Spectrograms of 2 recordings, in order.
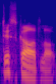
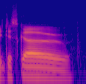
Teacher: Yeah, disco is shorter than discard because it's of the long consonant sound, assonant sound in the A. The vowel has the R, the AR, has a longer sound than an O.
